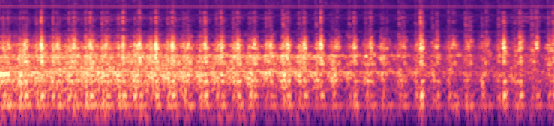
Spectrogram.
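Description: A sewing machine stitches a quarter-inch seam in a steady, rapid mechanical patter with a low motor hum underneath, close and moderately quiet throughout.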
